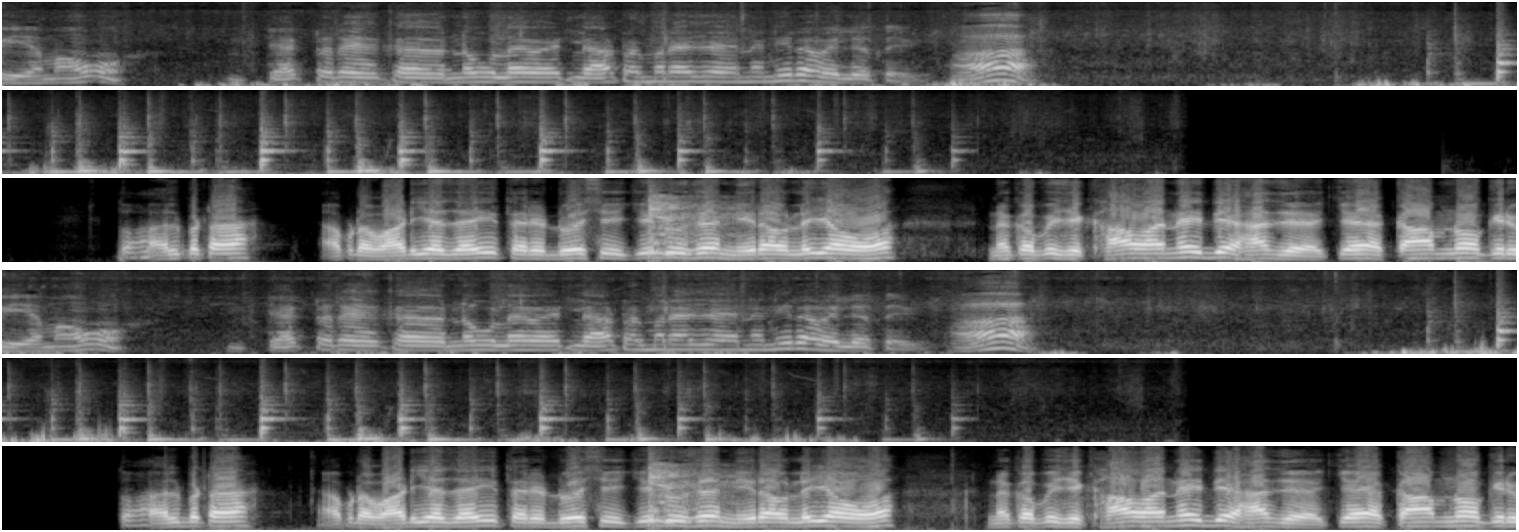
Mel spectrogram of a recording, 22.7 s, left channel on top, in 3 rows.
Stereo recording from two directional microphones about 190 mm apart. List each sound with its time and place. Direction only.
0.0 s speech: centre (ahead or behind)
4.7 s speech: 5° left (ahead or behind)
7.1 s music: centre (ahead or behind)
15.7 s a man's voice: 25° left (ahead or behind)
18.3 s speech: centre (ahead or behind)
18.6 s a man's voice: 35° left (ahead or behind)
